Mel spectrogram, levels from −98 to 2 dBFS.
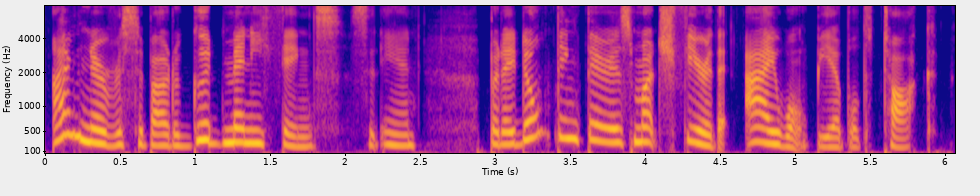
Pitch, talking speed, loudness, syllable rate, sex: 260 Hz, 235 wpm, -17 LUFS, 5.7 syllables/s, female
